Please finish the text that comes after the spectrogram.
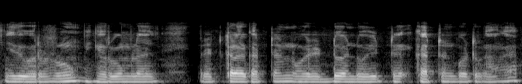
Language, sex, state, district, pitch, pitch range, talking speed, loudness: Tamil, male, Tamil Nadu, Kanyakumari, 125 Hz, 125-130 Hz, 150 wpm, -19 LUFS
